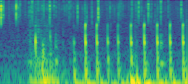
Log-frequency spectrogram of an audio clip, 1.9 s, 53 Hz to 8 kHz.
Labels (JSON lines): {"label": "biophony, knock", "recorder": "SoundTrap 300"}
